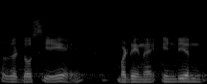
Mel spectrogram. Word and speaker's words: dossier: concept of a doseier it's a French word you know so it should be pronounced as a doseier but in Indian pronunciation of course it's called dossiier so dossier has to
